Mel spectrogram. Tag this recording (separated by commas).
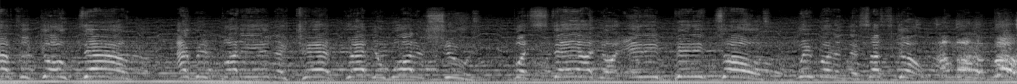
Music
